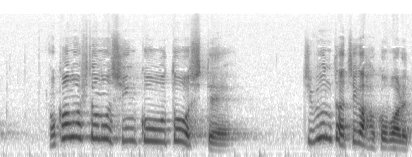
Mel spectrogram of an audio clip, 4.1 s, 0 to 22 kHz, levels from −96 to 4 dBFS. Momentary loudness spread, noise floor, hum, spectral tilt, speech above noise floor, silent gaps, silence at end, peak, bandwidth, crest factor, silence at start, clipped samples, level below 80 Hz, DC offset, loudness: 11 LU; -66 dBFS; none; -2.5 dB/octave; 39 dB; none; 0 s; -6 dBFS; 15.5 kHz; 22 dB; 0.5 s; under 0.1%; -78 dBFS; under 0.1%; -28 LUFS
